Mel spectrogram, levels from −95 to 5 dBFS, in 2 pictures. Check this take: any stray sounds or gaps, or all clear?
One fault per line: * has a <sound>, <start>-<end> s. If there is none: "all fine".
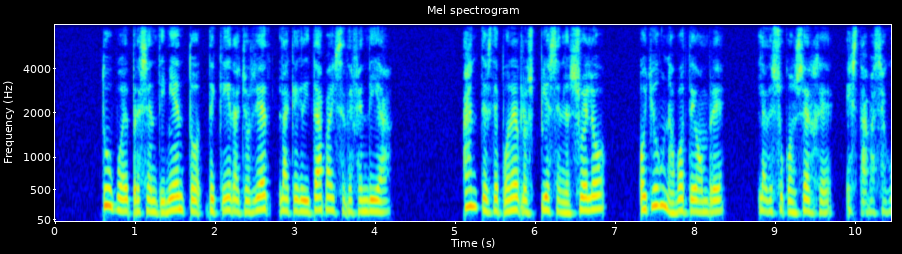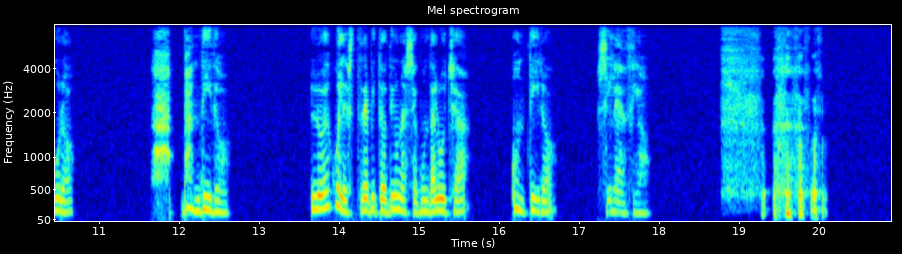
* has a laugh, 18.8-20.1 s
